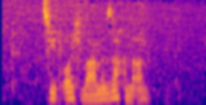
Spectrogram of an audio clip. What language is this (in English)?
German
